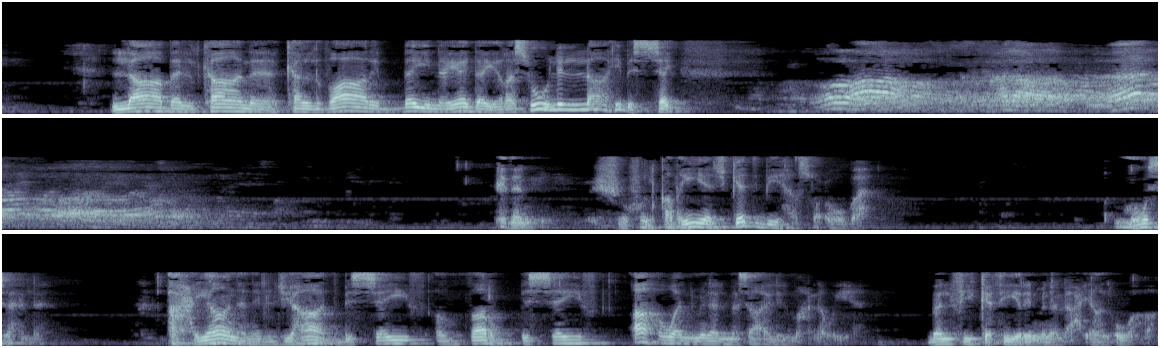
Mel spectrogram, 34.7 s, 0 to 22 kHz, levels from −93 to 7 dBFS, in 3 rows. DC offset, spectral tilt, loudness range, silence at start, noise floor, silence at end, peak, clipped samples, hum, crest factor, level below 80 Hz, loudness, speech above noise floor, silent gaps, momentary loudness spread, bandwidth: under 0.1%; -10.5 dB/octave; 13 LU; 0.85 s; -64 dBFS; 0.05 s; -2 dBFS; under 0.1%; none; 20 dB; -50 dBFS; -21 LUFS; 44 dB; none; 15 LU; 5.6 kHz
